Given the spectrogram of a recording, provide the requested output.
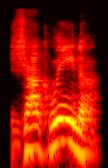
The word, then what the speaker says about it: Zhaklina: had to make sure that I get the pronunciation part right so here it goes my guest at this time is Jacina she is with me right now how's it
